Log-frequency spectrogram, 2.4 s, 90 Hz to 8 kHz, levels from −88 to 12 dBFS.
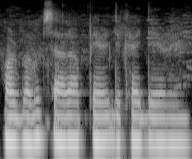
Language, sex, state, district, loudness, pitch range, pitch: Hindi, female, Arunachal Pradesh, Lower Dibang Valley, -16 LUFS, 145-150 Hz, 150 Hz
